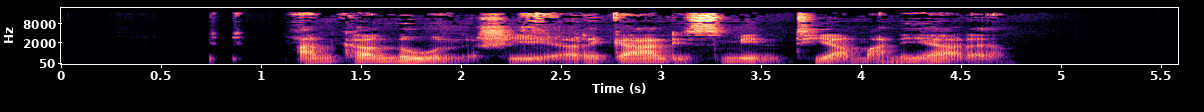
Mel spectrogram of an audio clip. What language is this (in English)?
Esperanto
